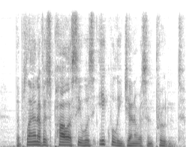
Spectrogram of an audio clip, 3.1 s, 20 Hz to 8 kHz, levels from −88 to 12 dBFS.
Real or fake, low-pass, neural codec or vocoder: real; 7.2 kHz; none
